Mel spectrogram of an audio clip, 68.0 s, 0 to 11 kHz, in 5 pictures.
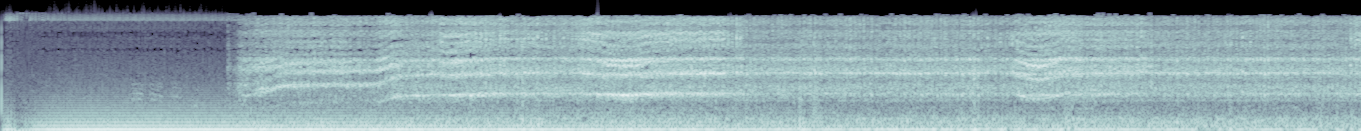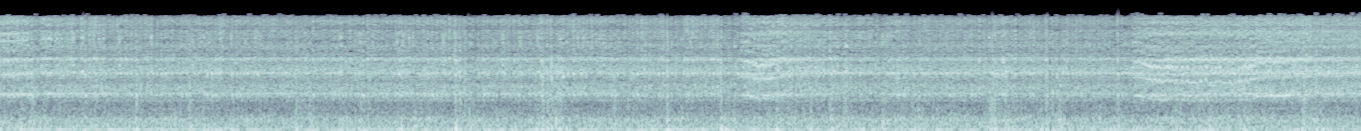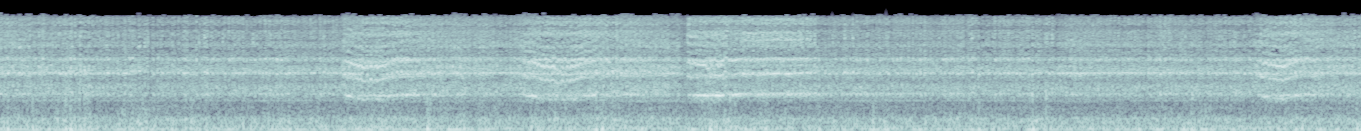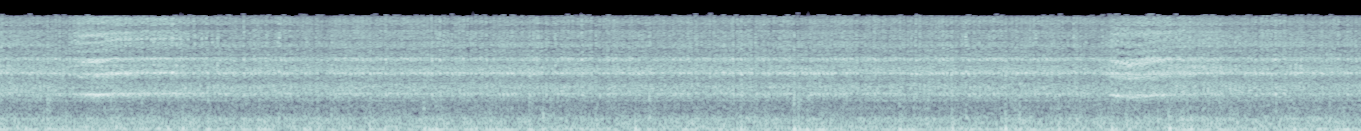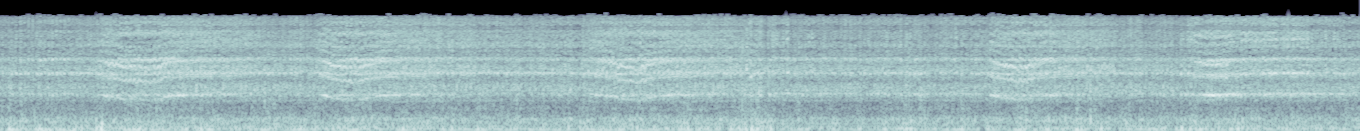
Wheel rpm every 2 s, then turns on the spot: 0, 140, 220, 230, 230, 230, 230, 230, 230, 240, 230, 230, 220, 230, 230, 230, 220, 230, 230, 230, 230, 230, 240, 230, 230, 230, 230, 230, 220, 230, 220, 230, 220, 230.
none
